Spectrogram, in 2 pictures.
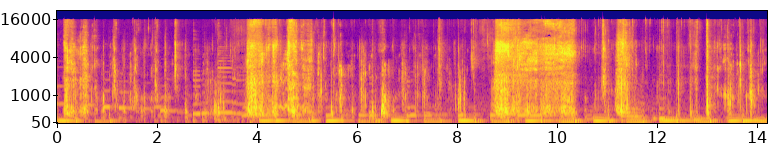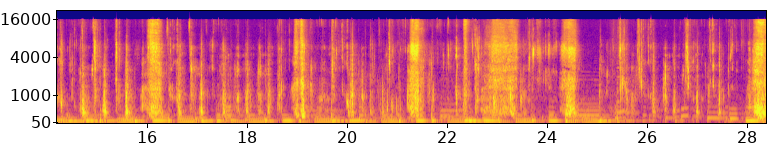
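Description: Close-miked eating sounds: chewing and biting pieces of boiled chicken from samgyetang, with wet mouth noises and louder noisy stretches about four and nine seconds in. Faint background music runs underneath.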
